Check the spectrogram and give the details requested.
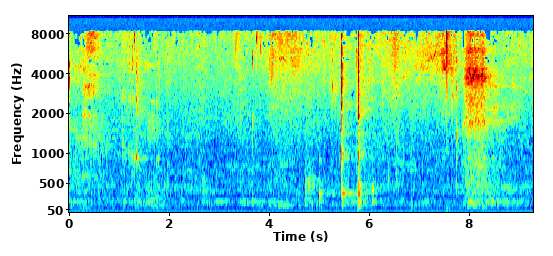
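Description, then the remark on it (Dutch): Quiet drinking noises: a few soft clicks and a small clink, then faint gulps and a breathy exhale as a speaker giving a Bible talk sips water, with no talking. “Doe ik even een slokje water.”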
